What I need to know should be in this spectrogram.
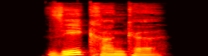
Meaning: inflection of seekrank: 1. strong/mixed nominative/accusative feminine singular 2. strong nominative/accusative plural 3. weak nominative all-gender singular
- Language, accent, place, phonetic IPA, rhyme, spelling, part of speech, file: German, Germany, Berlin, [ˈzeːˌkʁaŋkə], -eːkʁaŋkə, seekranke, adjective, De-seekranke.ogg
